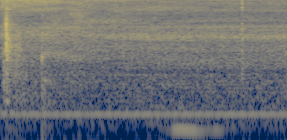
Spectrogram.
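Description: Hot air rework station's blower running: an even airy hiss over a steady low hum, with a small click right at the start.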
